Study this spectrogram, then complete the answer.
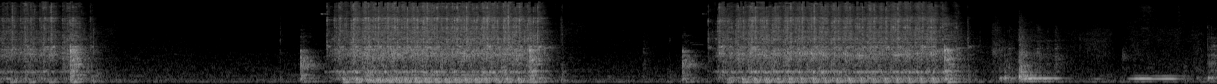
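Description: Sewing machine stitching bias binding onto clear crystal plastic: two long, steady runs of rapid motor-driven stitching, each a few seconds long, separated by quiet pauses, with brief handling sounds at the end.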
